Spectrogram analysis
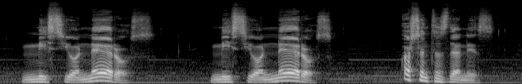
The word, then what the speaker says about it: misioneros: And since this is the case, both misioneros and los agree with it in gender and number, as you see with the ending OS. Now, for pronunciation, make sure to emphasize the NE. Misioneros.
